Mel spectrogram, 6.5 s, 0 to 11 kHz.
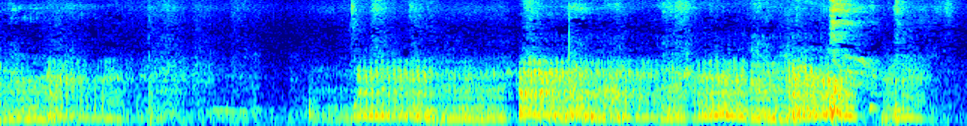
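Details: Golden Retriever mix foster puppies, 17 weeks old, play-wrestling, snarling and growling in loud, throaty, gravelly bursts that rise and fall every second or so, with some sharper yelping snarls near the end.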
